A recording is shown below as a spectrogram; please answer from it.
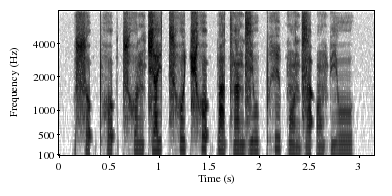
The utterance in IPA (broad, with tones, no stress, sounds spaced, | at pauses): s o˨ ʔ pʰ o˨ ʔ t͡sʰ o˧ n t͡ɕ a˦ j t͡sʰ o˥˧ t͡ɕʰ o˦ ʔ p a˨˩ t͡s ã˧ d͡z j u˧ pʰ i˥˧ p ɔ̃˨˩ d͡z a˨ ʔ ɔ̃˨˩ p j u˧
